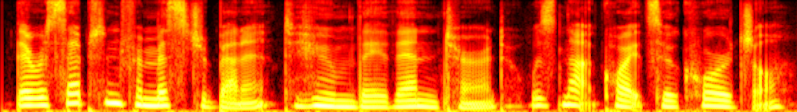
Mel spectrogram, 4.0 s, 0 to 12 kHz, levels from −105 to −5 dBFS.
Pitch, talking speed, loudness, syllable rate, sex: 190 Hz, 225 wpm, -18 LUFS, 5.5 syllables/s, female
